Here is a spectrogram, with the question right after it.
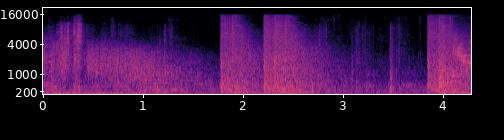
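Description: Rifle fire from an AK during a competitive Counter-Strike-style match at a Dreamhack qualifier, several sharp loud shots and short bursts over a dense continuous game din.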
